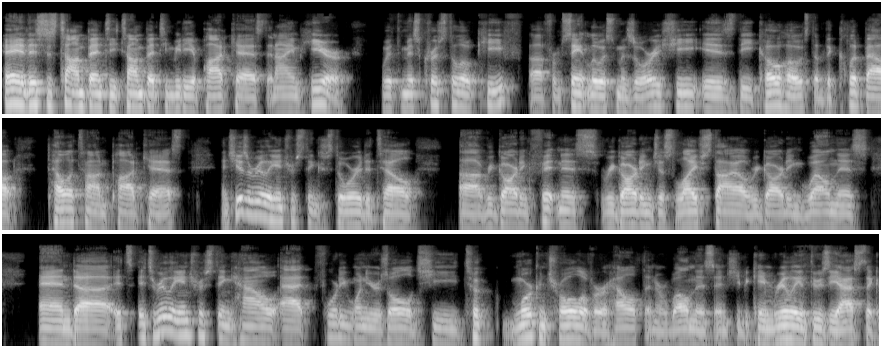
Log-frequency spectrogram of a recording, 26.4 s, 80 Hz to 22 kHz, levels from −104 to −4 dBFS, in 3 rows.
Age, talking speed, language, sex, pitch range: 30-49, 170 wpm, English, male, 95-115 Hz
